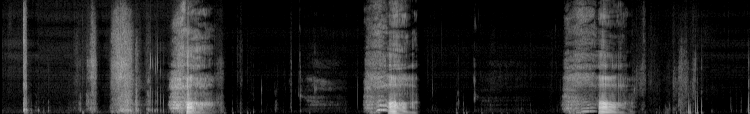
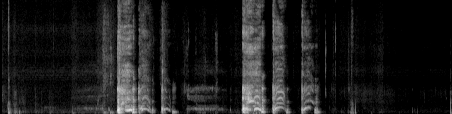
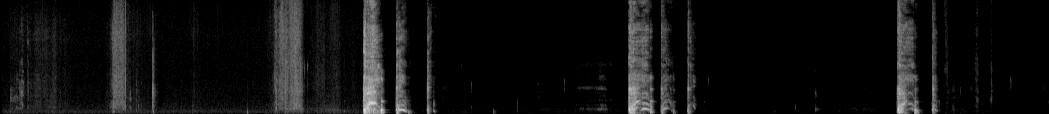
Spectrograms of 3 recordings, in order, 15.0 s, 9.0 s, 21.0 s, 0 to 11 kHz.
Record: {"exhalation_length": "15.0 s", "exhalation_amplitude": 29204, "exhalation_signal_mean_std_ratio": 0.27, "cough_length": "9.0 s", "cough_amplitude": 29204, "cough_signal_mean_std_ratio": 0.27, "three_cough_length": "21.0 s", "three_cough_amplitude": 29204, "three_cough_signal_mean_std_ratio": 0.18, "survey_phase": "beta (2021-08-13 to 2022-03-07)", "age": "65+", "gender": "Male", "wearing_mask": "No", "symptom_new_continuous_cough": true, "symptom_runny_or_blocked_nose": true, "symptom_sore_throat": true, "symptom_fatigue": true, "symptom_headache": true, "symptom_onset": "3 days", "smoker_status": "Never smoked", "respiratory_condition_asthma": false, "respiratory_condition_other": false, "recruitment_source": "REACT", "submission_delay": "1 day", "covid_test_result": "Positive", "covid_test_method": "RT-qPCR", "covid_ct_value": 17.4, "covid_ct_gene": "E gene", "influenza_a_test_result": "Negative", "influenza_b_test_result": "Negative"}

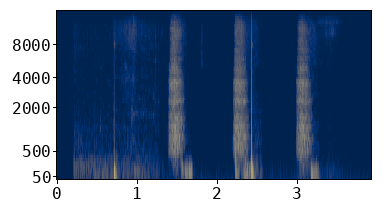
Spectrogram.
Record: {"exhalation_length": "3.9 s", "exhalation_amplitude": 18212, "exhalation_signal_mean_std_ratio": 0.32, "survey_phase": "beta (2021-08-13 to 2022-03-07)", "age": "45-64", "gender": "Male", "wearing_mask": "No", "symptom_none": true, "smoker_status": "Never smoked", "respiratory_condition_asthma": false, "respiratory_condition_other": false, "recruitment_source": "Test and Trace", "submission_delay": "1 day", "covid_test_result": "Negative", "covid_test_method": "RT-qPCR"}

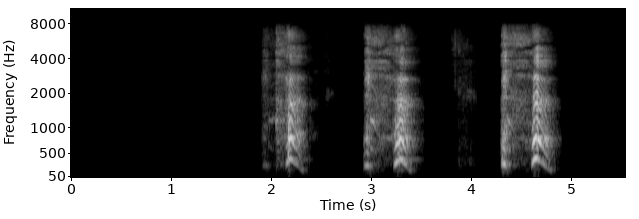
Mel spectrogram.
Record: {"three_cough_length": "5.5 s", "three_cough_amplitude": 30289, "three_cough_signal_mean_std_ratio": 0.27, "survey_phase": "beta (2021-08-13 to 2022-03-07)", "age": "18-44", "gender": "Female", "wearing_mask": "No", "symptom_none": true, "smoker_status": "Ex-smoker", "respiratory_condition_asthma": false, "respiratory_condition_other": false, "recruitment_source": "Test and Trace", "submission_delay": "1 day", "covid_test_result": "Negative", "covid_test_method": "RT-qPCR"}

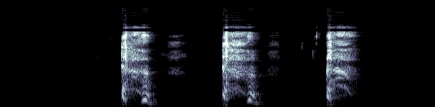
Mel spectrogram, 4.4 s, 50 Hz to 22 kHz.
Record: {"three_cough_length": "4.4 s", "three_cough_amplitude": 32413, "three_cough_signal_mean_std_ratio": 0.35, "survey_phase": "alpha (2021-03-01 to 2021-08-12)", "age": "18-44", "gender": "Female", "wearing_mask": "No", "symptom_none": true, "symptom_onset": "12 days", "smoker_status": "Never smoked", "respiratory_condition_asthma": false, "respiratory_condition_other": false, "recruitment_source": "REACT", "submission_delay": "1 day", "covid_test_result": "Negative", "covid_test_method": "RT-qPCR"}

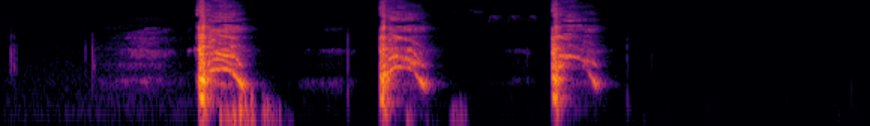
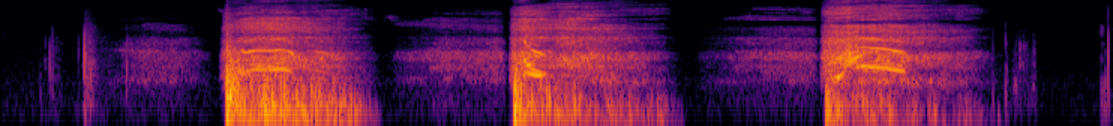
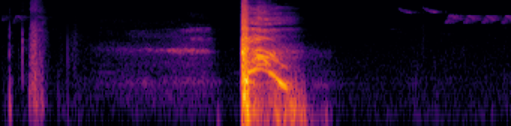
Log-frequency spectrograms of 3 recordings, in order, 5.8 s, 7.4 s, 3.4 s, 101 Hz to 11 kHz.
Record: {"three_cough_length": "5.8 s", "three_cough_amplitude": 32768, "three_cough_signal_mean_std_ratio": 0.24, "exhalation_length": "7.4 s", "exhalation_amplitude": 32768, "exhalation_signal_mean_std_ratio": 0.42, "cough_length": "3.4 s", "cough_amplitude": 32768, "cough_signal_mean_std_ratio": 0.23, "survey_phase": "alpha (2021-03-01 to 2021-08-12)", "age": "18-44", "gender": "Male", "wearing_mask": "No", "symptom_headache": true, "symptom_change_to_sense_of_smell_or_taste": true, "symptom_onset": "5 days", "smoker_status": "Never smoked", "respiratory_condition_asthma": true, "respiratory_condition_other": false, "recruitment_source": "Test and Trace", "submission_delay": "2 days", "covid_test_result": "Positive", "covid_test_method": "RT-qPCR", "covid_ct_value": 17.1, "covid_ct_gene": "ORF1ab gene", "covid_ct_mean": 17.1, "covid_viral_load": "2500000 copies/ml", "covid_viral_load_category": "High viral load (>1M copies/ml)"}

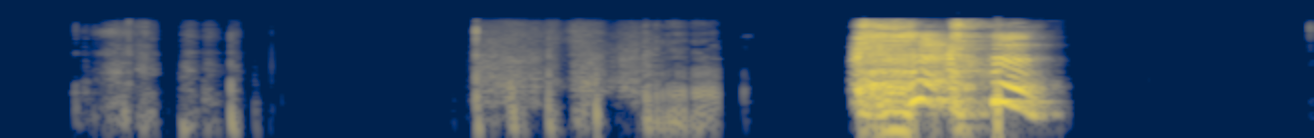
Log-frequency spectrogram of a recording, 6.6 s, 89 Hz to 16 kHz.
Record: {"cough_length": "6.6 s", "cough_amplitude": 31030, "cough_signal_mean_std_ratio": 0.29, "survey_phase": "beta (2021-08-13 to 2022-03-07)", "age": "18-44", "gender": "Female", "wearing_mask": "No", "symptom_runny_or_blocked_nose": true, "smoker_status": "Never smoked", "respiratory_condition_asthma": false, "respiratory_condition_other": false, "recruitment_source": "Test and Trace", "submission_delay": "2 days", "covid_test_result": "Positive", "covid_test_method": "ePCR"}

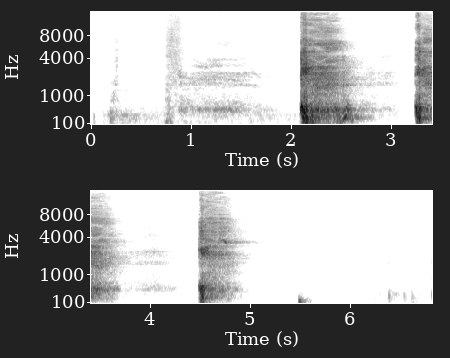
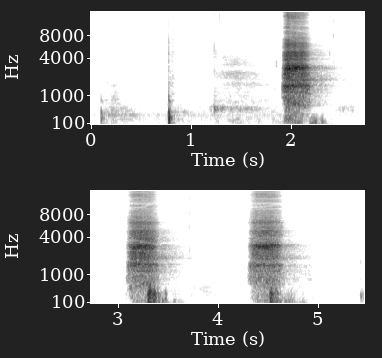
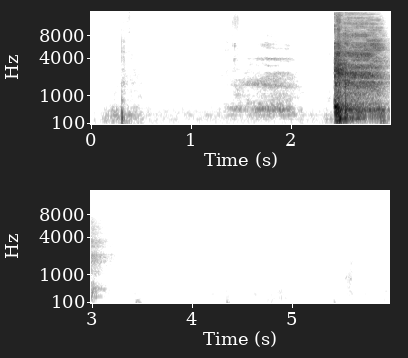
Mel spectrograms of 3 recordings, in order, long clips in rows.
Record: {"three_cough_length": "6.8 s", "three_cough_amplitude": 32768, "three_cough_signal_mean_std_ratio": 0.26, "exhalation_length": "5.5 s", "exhalation_amplitude": 32768, "exhalation_signal_mean_std_ratio": 0.31, "cough_length": "6.0 s", "cough_amplitude": 32768, "cough_signal_mean_std_ratio": 0.2, "survey_phase": "beta (2021-08-13 to 2022-03-07)", "age": "18-44", "gender": "Female", "wearing_mask": "No", "symptom_none": true, "smoker_status": "Never smoked", "respiratory_condition_asthma": false, "respiratory_condition_other": false, "recruitment_source": "REACT", "submission_delay": "5 days", "covid_test_result": "Negative", "covid_test_method": "RT-qPCR", "influenza_a_test_result": "Unknown/Void", "influenza_b_test_result": "Unknown/Void"}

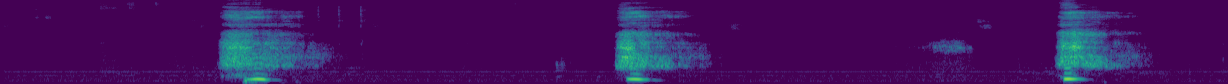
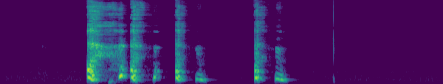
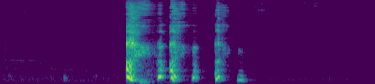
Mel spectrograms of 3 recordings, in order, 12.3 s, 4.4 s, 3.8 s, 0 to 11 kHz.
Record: {"exhalation_length": "12.3 s", "exhalation_amplitude": 10149, "exhalation_signal_mean_std_ratio": 0.29, "cough_length": "4.4 s", "cough_amplitude": 31172, "cough_signal_mean_std_ratio": 0.28, "three_cough_length": "3.8 s", "three_cough_amplitude": 25150, "three_cough_signal_mean_std_ratio": 0.25, "survey_phase": "alpha (2021-03-01 to 2021-08-12)", "age": "45-64", "gender": "Female", "wearing_mask": "No", "symptom_none": true, "smoker_status": "Ex-smoker", "respiratory_condition_asthma": true, "respiratory_condition_other": false, "recruitment_source": "REACT", "submission_delay": "1 day", "covid_test_result": "Negative", "covid_test_method": "RT-qPCR"}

